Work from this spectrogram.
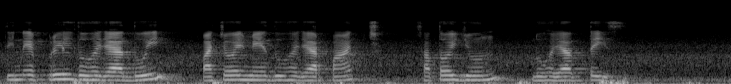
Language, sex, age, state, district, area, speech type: Santali, female, 30-45, West Bengal, Birbhum, rural, spontaneous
